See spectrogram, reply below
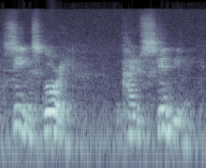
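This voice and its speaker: A man's voice: on the high side, animated, fairly bright tone. A man playing a smug robot factory director. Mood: proud. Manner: proud, brisk, matter-of-fact. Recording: echoey room from far off with noise.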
